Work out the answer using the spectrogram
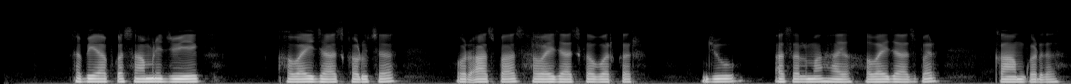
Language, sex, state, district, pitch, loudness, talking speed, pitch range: Hindi, male, Uttarakhand, Uttarkashi, 125 Hz, -18 LUFS, 135 wpm, 120-130 Hz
